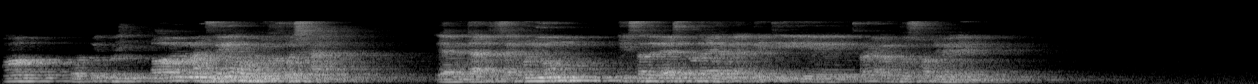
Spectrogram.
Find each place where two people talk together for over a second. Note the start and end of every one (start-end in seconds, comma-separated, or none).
1.5-2.8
